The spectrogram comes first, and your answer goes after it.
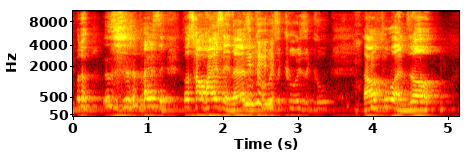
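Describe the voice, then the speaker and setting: A man with a Taiwanese Mandarin accent telling an animated story in casual chat, laughing often. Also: high voice, brisk, echoey room. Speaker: podcast guest.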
